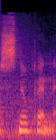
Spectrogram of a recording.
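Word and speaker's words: snoepje: smell it like Snoop maybe maybe but no it's spelled differently and it's s n o e p j e Snoop or snooping and it's a verb actually a verb great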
